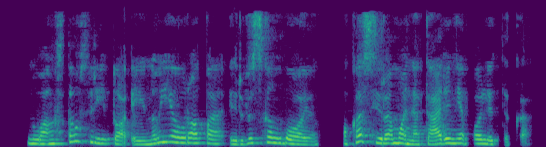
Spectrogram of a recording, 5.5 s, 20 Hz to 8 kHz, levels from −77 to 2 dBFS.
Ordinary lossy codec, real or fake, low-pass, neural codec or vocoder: AAC, 32 kbps; fake; 7.2 kHz; codec, 16 kHz, 8 kbps, FunCodec, trained on LibriTTS, 25 frames a second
